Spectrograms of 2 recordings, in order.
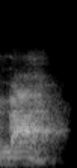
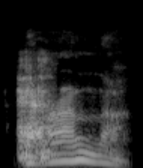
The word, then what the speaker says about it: Miranda: You got to roll the R's. I can't do that. Miranda. Miranda.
